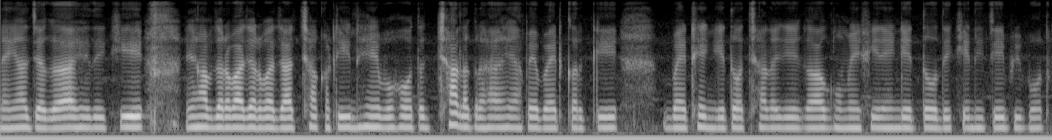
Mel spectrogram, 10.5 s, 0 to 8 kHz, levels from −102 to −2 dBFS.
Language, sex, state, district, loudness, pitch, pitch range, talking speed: Hindi, female, Chhattisgarh, Sarguja, -30 LUFS, 180 Hz, 175-185 Hz, 165 wpm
